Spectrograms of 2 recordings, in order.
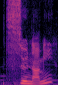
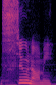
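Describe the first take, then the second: First: It begins with a ts sound. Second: It begins with a plain s sound. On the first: The speaker calls it right. "this is where we get the term tsunami" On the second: The speaker calls it wrong. "not tsunami"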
